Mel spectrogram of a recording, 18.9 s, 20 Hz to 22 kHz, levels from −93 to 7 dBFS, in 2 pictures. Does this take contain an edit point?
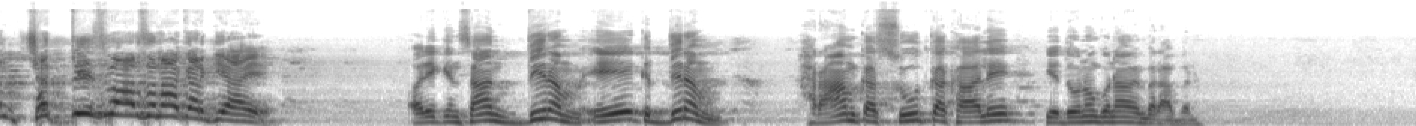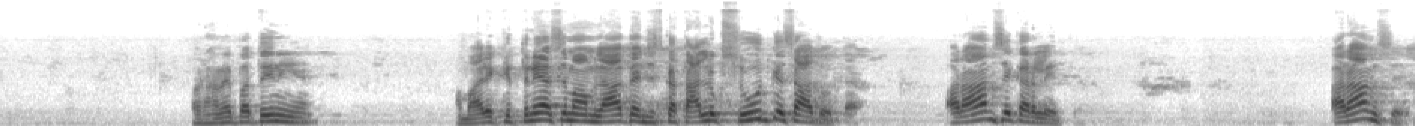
no; 0 cuts

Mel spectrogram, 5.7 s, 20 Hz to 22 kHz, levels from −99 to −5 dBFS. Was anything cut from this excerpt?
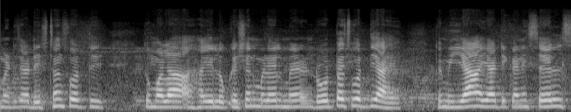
no; 0 cuts

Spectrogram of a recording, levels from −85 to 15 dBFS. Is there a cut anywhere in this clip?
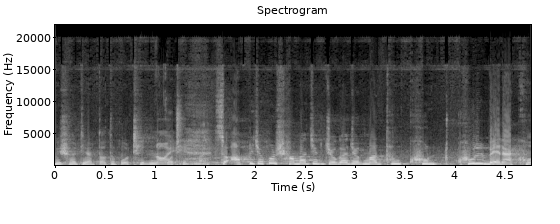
no; 0 cuts

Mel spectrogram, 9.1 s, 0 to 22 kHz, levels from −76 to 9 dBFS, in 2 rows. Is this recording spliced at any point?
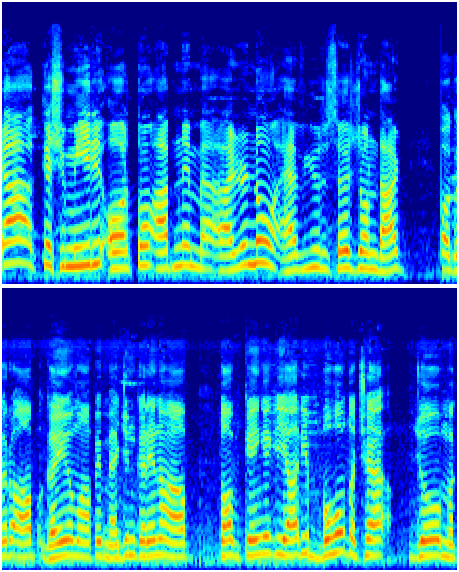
yes; 1 cut; at 4.4 s

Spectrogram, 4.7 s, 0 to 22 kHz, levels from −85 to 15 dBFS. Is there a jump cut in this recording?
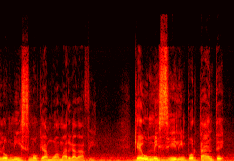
no; 0 cuts

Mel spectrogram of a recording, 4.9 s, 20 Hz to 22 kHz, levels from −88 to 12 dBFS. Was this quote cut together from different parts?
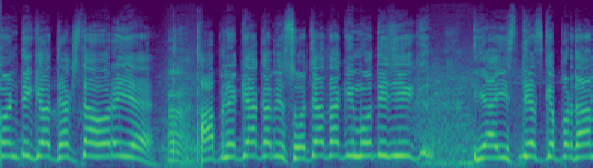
no; 0 cuts

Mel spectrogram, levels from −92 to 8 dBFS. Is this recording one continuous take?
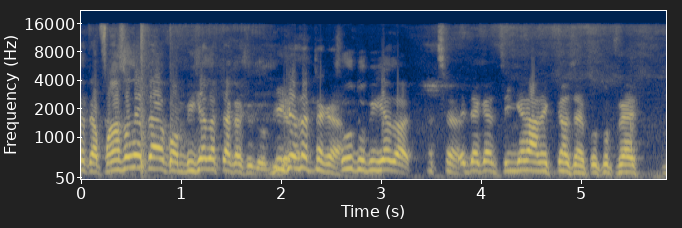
yes; 0 cuts

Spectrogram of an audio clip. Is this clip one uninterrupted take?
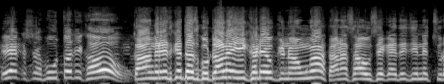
no; 2 cuts; at 1.2 s, 3.3 s

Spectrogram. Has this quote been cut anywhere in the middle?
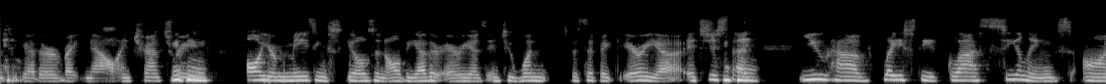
yes; 2 cuts; at 5.6 s, 8.7 s

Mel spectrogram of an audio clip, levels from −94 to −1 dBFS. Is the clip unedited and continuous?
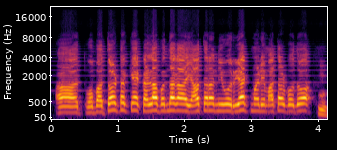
yes; 0 cuts

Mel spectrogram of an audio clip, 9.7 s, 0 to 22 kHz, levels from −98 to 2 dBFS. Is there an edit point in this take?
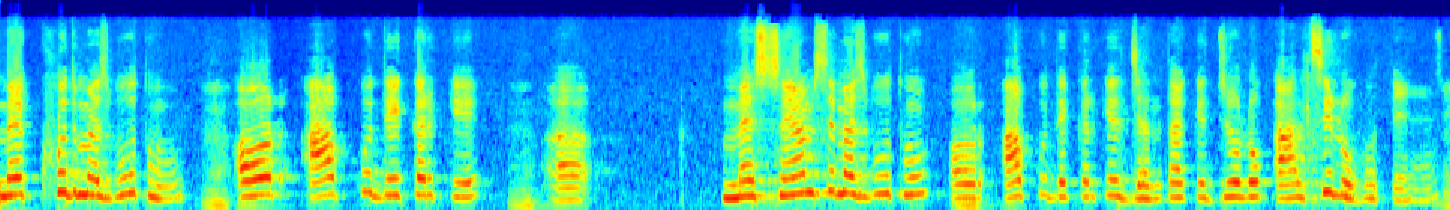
no; 0 cuts

